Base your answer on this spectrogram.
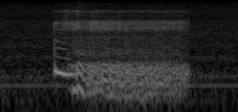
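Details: Pug: one loud, rough, fluttering snore lasting over a second; snoring.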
